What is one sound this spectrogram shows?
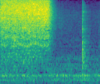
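An aerosol can sprays with a hiss.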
